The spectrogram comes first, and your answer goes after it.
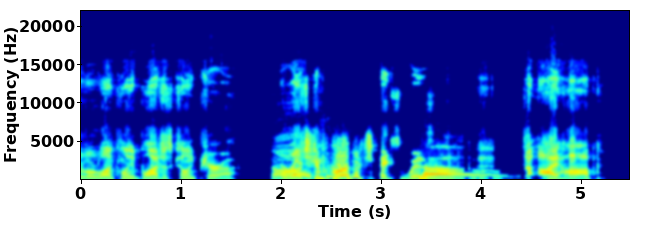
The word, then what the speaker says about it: Orochimaru: We have Darth Vader, Alpharad, Crom, Ronald McDonald, Orichimaru. How do you say it? Orichimaru? Orichimaru, Paul Yep, McCartney, Orochimaru.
